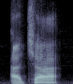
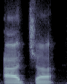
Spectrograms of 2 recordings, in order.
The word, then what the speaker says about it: Achá: Bueno, originalmente el apellido es vasco. Ajá. Y en la fonética de este lenguaje precioso y único, el acento debe ser en la última vocal. Allá. Pero me lo han pronunciado de tantas formas, siendo un apellido corto, que ustedes se sorprenderían. Me lo han pronunciado achá, que es la fonía original, hacha, asha, aca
